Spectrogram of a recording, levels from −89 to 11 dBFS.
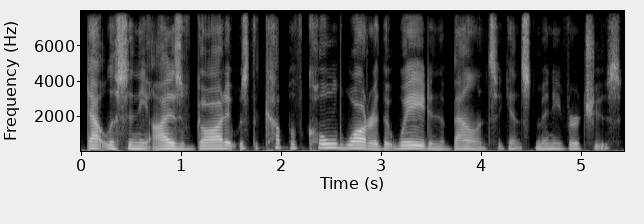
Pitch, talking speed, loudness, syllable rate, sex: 165 Hz, 230 wpm, -18 LUFS, 5.4 syllables/s, female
